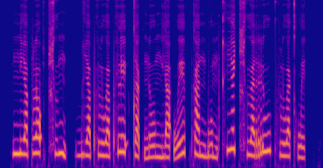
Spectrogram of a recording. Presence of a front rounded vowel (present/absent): absent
